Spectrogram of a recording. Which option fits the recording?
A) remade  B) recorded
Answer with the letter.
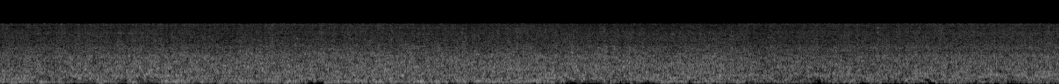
A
